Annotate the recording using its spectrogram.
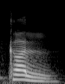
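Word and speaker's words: कल: Sanskrit, which is that when you're writing kal, in Sanskrit you would have written kala, because you're writing a full kala, but you're pronouncing it as kal, and therefore you have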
